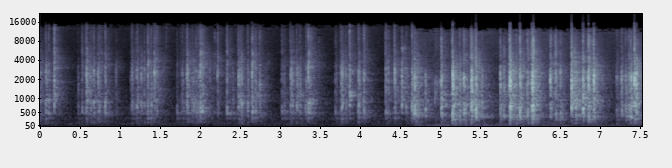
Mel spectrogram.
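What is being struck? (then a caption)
Small cardboard box with clear plastic window. Long blue acrylic nails tap rapidly across a small, hollow pink cardboard makeup box with a clear plastic window, producing typing-like clicks in short, bright bursts with brief gaps between them. The tapping is dry and crisp, centered in the midrange with little low end, and grows louder and denser in the second half.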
